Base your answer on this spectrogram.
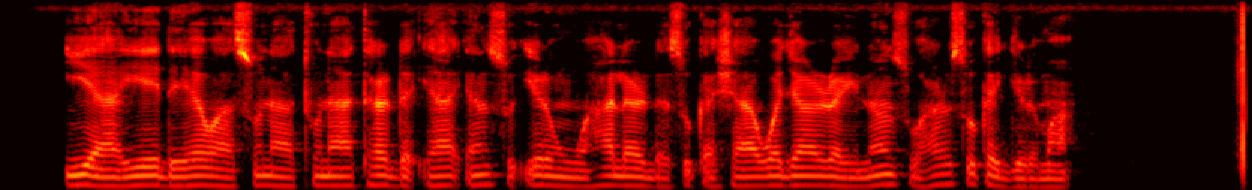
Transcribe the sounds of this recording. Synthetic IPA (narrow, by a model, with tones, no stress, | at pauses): ʔɪ˦jaː˨jeː˦da˨jɐ˦waː˨sʊ˦naː˨tʊ˦naː˦tɐ˦rda̰˨j̰aː˦ʔɐ˦nsṵ˨ʔɪ̰˦ɽɪ˨ŋwɐ˨ɦa˦lɐ˨rda˨sʊ˦ka˨ʃaː˦wɐ˦d͡ʒɛ˦nɽa˨jnɐ˦nsu˨ha˦rsʊ˦ka˨ɡʲɪ˦ɽmaː˦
